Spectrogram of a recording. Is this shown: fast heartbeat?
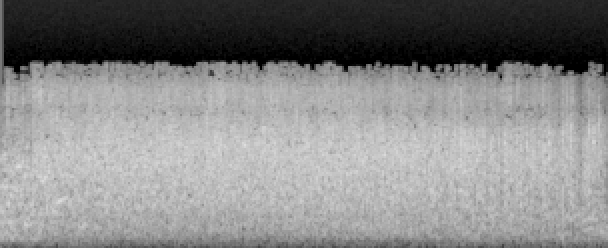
no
